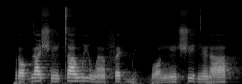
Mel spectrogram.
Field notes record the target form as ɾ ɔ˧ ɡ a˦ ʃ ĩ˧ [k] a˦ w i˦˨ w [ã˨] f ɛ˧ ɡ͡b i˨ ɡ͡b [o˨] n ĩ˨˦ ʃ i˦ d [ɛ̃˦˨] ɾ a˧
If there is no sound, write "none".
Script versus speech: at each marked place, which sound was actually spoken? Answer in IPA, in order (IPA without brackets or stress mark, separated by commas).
t, ã˨, ɔ˨, ɛ̃˦˨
